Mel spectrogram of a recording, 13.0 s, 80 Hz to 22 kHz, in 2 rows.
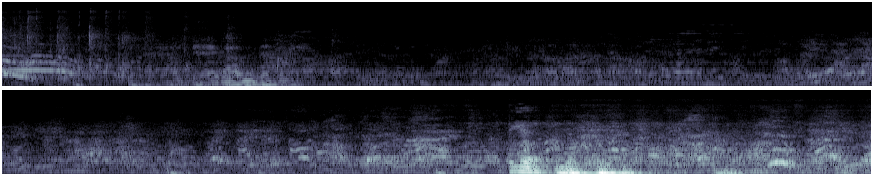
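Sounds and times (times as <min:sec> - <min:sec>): chatter of several voices: 0:02.2 - 0:13.0.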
